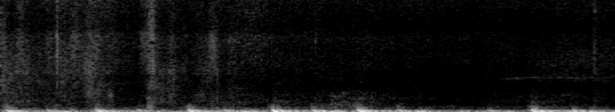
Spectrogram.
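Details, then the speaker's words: Toyota Corolla front suspension noise: dull, uneven low knocks, recorded from inside the car, traced to a worn inner tie rod joint (steering rack articulation) that clunks when moved by hand. "Então essa peça aqui esse pedaço de peça aqui que é articulação da caixa de direção tá"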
